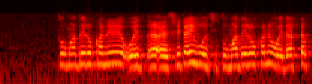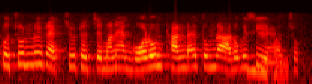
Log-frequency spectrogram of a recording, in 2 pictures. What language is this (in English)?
Bangla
